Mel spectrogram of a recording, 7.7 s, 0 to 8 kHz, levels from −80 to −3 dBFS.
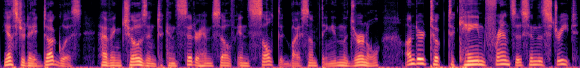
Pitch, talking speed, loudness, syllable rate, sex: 125 Hz, 155 wpm, -19 LUFS, 5.1 syllables/s, male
